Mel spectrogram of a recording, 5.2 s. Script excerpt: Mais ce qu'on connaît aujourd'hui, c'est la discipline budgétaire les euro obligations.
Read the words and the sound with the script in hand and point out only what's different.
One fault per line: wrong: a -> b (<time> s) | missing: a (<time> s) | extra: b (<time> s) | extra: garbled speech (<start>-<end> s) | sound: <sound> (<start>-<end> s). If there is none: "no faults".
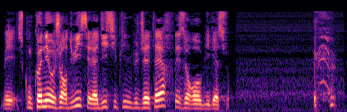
sound: cough (4.7-5.1 s)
